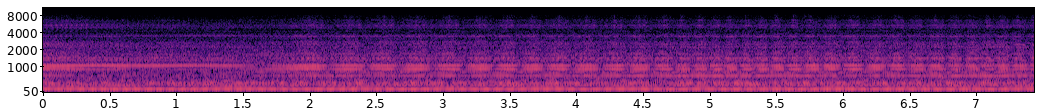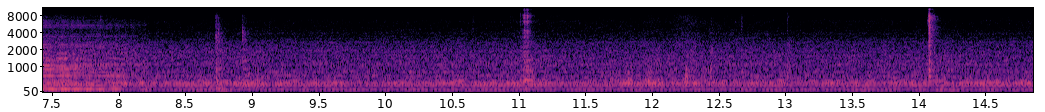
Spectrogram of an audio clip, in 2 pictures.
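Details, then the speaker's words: Fan of a 6ft fiber optic Christmas tree: loud steady low buzzing drone for about eight seconds, then stops; fan vibrating against its mounting, bracket may not stay in place, cause unknown. "we don't really know what is causing the fan to do that um something I'm gonna try is see if I can get some like small pieces of fabric lay one on the bottom underneath the fan and another one on the top above the fan and see if that quiets it down"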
